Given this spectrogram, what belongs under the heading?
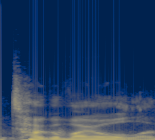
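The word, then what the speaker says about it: Tagovailoa: at that point to a sorry to a tug of viola that's how you say his name uh just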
